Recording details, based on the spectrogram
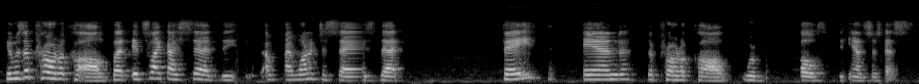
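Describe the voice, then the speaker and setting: A woman's voice: on the high side, measured pace, creaky, fairly bright tone, rough recording. A woman in her sixties with a Boston accent, a guest on a video call telling her story with earnest faith. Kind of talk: personal testimony in interview. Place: home room indoors. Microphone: video call webcam.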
